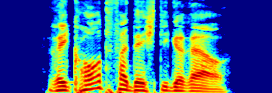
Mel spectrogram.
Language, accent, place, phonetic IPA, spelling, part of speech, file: German, Germany, Berlin, [ʁeˈkɔʁtfɛɐ̯ˌdɛçtɪɡəʁɐ], rekordverdächtigerer, adjective, De-rekordverdächtigerer.ogg
- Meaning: inflection of rekordverdächtig: 1. strong/mixed nominative masculine singular comparative degree 2. strong genitive/dative feminine singular comparative degree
